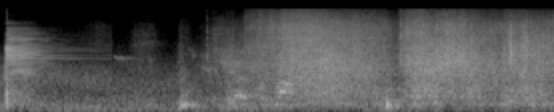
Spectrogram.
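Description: A steel coil spring is set down on a concrete floor: one sharp metallic clang with a short ring. About two seconds in come two longer scraping stretches of about a second each, as a cardboard box is slid across the concrete.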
